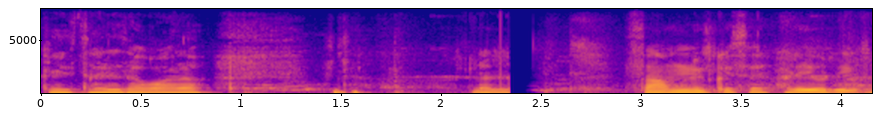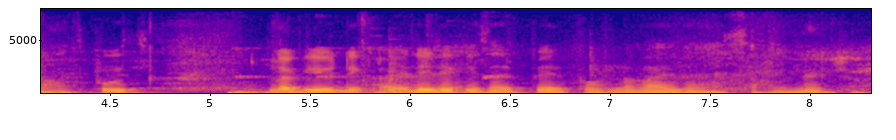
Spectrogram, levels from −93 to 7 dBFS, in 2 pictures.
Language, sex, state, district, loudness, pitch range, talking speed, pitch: Hindi, male, Madhya Pradesh, Umaria, -20 LUFS, 115-125 Hz, 150 wpm, 120 Hz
